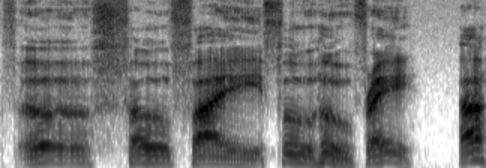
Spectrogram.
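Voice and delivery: put-on drunken slurred speech. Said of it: "You're drunk, Odin".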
